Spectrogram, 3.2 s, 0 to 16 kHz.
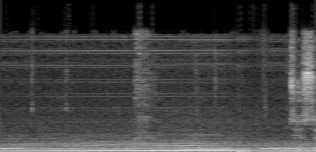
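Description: A Ferrari F430 at full throttle on a racing track in Las Vegas: a loud, sustained engine drone close by, steady and strong throughout with a brief dip near the end.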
